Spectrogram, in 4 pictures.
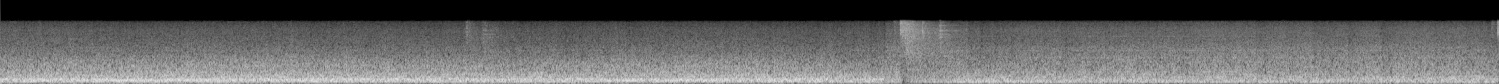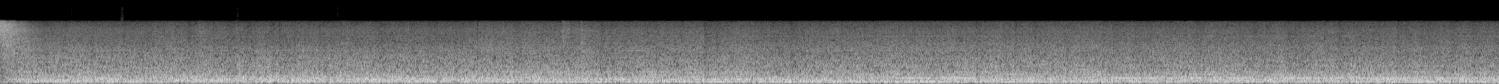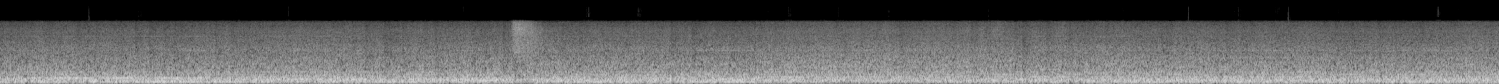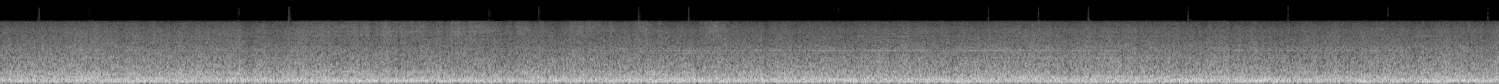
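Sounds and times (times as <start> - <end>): electric shovel machinery din: 0.0 - 59.9
low hum: 0.0 - 59.9.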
